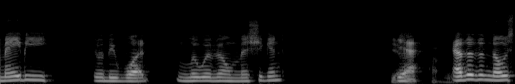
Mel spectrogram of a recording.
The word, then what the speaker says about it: Louisville: So looking at this, Georgia 1, Ohio State 2, Michigan 3, Florida State, Washington, Oregon, Texas, Alabama, Missouri, and Louisville in the top 10. Or Louisville.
